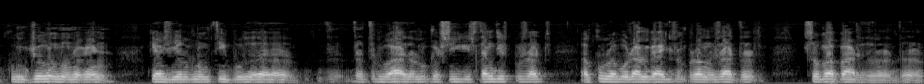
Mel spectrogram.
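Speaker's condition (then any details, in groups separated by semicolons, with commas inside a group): Parkinson's disease; diagnosed about 12 years ago, dopamine loss affecting motor function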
